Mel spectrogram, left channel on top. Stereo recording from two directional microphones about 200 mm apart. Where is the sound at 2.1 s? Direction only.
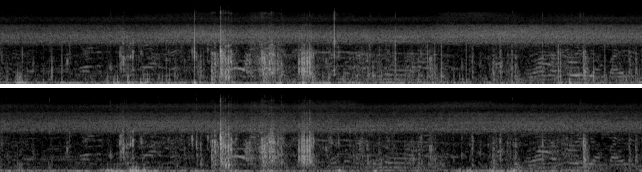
35° left (ahead or behind).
